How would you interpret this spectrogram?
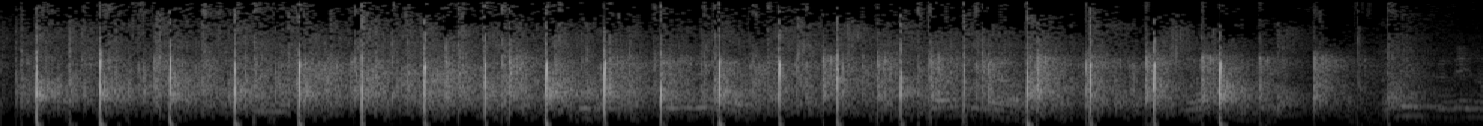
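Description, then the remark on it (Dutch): A crowd applauds loudly for the Lord before Easter, the clapping falling into a steady rhythmic beat roughly twice a second over a wash of cheering voices, then thinning out and fading at the end. “Voor de Heer mag je een applaus geven.”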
